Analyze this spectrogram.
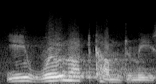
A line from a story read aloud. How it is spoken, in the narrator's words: said Jesus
